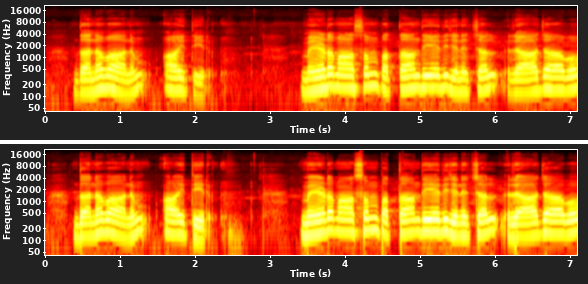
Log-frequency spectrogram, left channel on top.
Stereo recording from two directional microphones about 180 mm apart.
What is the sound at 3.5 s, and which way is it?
Speech, 35° right (ahead or behind).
